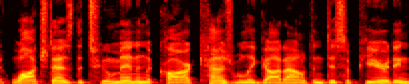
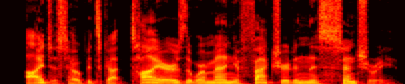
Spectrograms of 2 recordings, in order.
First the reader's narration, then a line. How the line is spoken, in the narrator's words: Pitt muttered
